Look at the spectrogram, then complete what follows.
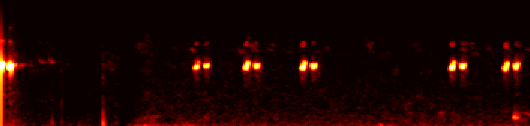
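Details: Calling female rain quail giving sharp, high double notes in separate pairs, spaced irregularly about a second apart, with a short loud click at the start and a quiet background.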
